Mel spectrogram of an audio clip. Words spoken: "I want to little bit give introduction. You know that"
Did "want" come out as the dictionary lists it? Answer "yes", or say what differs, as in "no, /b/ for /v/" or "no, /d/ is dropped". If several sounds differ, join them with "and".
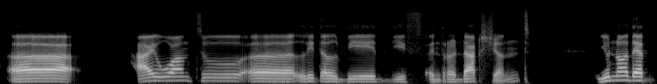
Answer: yes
